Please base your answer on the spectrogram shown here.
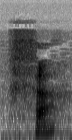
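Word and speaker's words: خ: Anyway, so writing this letter wouldn't be that hard, but the pronunciation, again I'll repeat, Kha.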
